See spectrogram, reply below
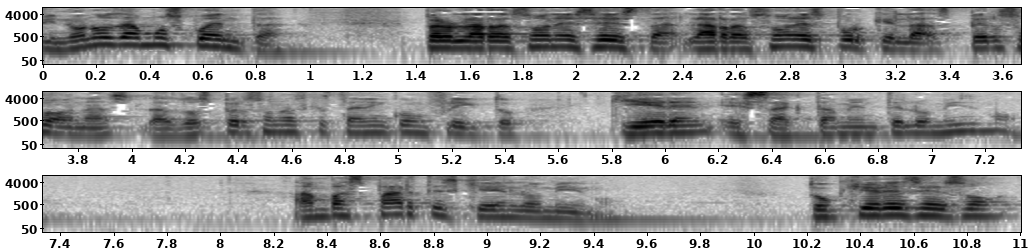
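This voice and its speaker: A man preaches a practical sermon. He talks to the crowd directly, asks them to join in, and often lowers his voice to a soft, close tone to stress a point. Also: husky. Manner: engaging, interactive, leads audience exercises; drops to soft intimate tone for key points.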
